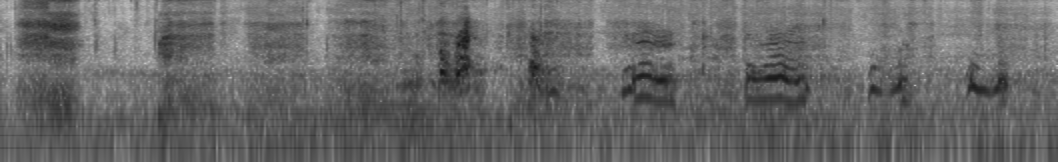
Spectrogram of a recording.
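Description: A dog named Max sounds off during a morning walk while nearby pug dogs strain at their lead, giving a string of short yips, whimpers and snorts, fairly close, with a person talking over the start.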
